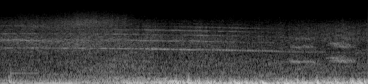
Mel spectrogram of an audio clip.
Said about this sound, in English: And so that's when the plane starts to come down in Miami.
